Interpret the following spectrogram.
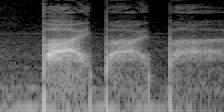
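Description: A man whispering three short, breathy utterances about half a second apart, the first the loudest.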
